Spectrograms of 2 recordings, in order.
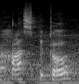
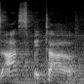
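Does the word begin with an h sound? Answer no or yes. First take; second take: yes; no. First: It starts with an h and a full o. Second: It drops the h and the o sounds like a. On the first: "however you say it" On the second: "We don't say the H, ... we don't say the O either. It's almost like we say A"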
